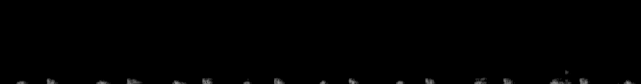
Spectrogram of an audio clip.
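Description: Steady paired lub-dub thumps at about 78 beats a minute: a normal, regular heartbeat.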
